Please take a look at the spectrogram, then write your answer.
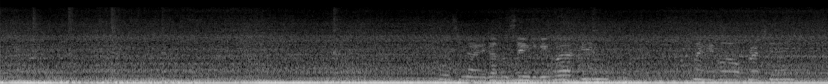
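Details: Lancia Stratos with full-race Guy Croft 2.0 L 8-valve engine, previously bench tested, initial start after pre-oiling with oil pressure confirmed; deep, steady, even rumble with no missing beats or knocks; normal running.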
